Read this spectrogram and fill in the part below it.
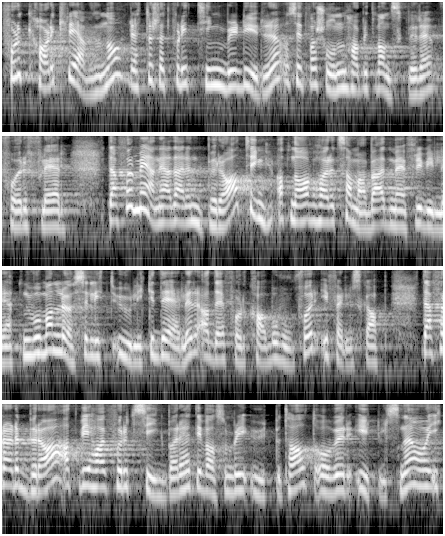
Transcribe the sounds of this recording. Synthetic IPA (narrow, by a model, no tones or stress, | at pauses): fɔlkhɑɖɛkʰɾeːʋənənoːɾɛt̪ːɔʂɭɛt̪ːfɔɖiːt̪ʰɪŋːblɪɖyːɾəɾəʔɔsɪt̪ʋɑʂuːnən̩ɦɑɾblɪt̪ːʋɑnsklɪəɾəfɔɾfleːɾd̪̥æɾfɔɾmeːnəɾjæɪd̪ɛæɾɛnbɾɑːt̪ʰɪŋːɑ̰t̪nɑʋɦɑɾɛt̪sɑmːɑɾbæɪd̪mɛfɾɪʋɪlːɪheːt̪nʋʊɾmɑnløːsəɭɪt̪ːʉːliːkəd̪eːləɾɑ̰ʋd̪ɛfɔlkhɑɾbəɦuːʋfɔɾɪfɛlːəskɑːpd̪̥æɾfɔɾæɖɛbɾɑːɑt̪ʋɪɦɑɾfɔɾʉt̪siːɡbɑɾheːt̪ɪʋɑːsɔmblɪɾʔʉːt̪̚bət̪ʰɑːlt̪oːʋəɾyːt̪əlsənəɔɪ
